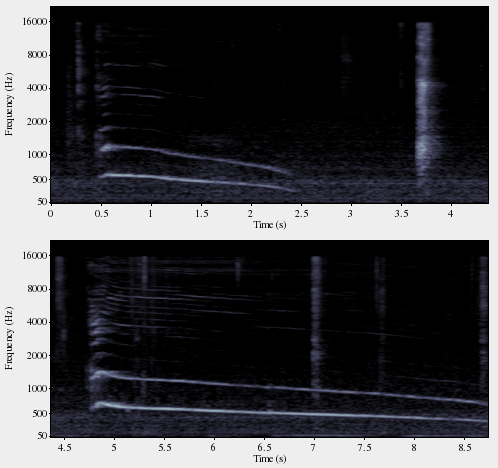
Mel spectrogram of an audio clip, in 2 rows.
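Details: An 8-week-old merle toy Chihuahua puppy, its whole body shaking, barks back with two drawn-out, wavering howls that slide steadily downward in pitch.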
